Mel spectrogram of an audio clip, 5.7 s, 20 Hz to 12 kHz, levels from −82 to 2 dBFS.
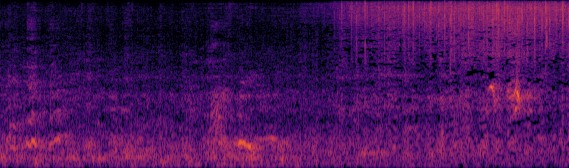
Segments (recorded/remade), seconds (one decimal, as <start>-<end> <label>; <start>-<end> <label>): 0.0-5.7 recorded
